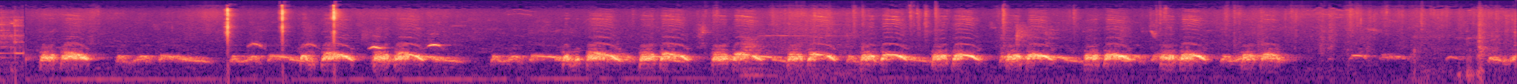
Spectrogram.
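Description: Young doves at an outdoor practice field coo in a long, steady series of soft, rhythmic calls, close and clear, with brief pauses between phrases.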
